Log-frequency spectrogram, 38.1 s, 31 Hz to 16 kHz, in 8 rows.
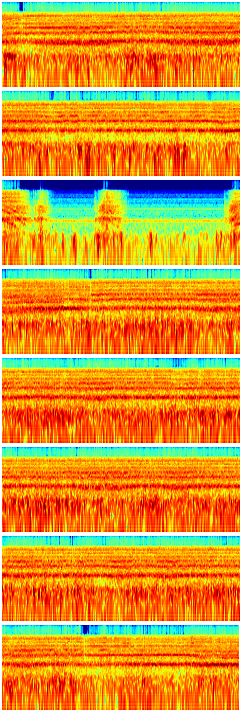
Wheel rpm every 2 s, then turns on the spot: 210, 220, 220, 230, 180, 10, 0, 160, 230, 220, 230, 230, 220, 220, 230, 230, 230, 230, 220.
none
